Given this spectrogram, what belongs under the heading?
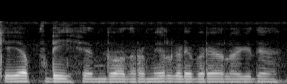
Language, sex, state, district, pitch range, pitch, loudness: Kannada, male, Karnataka, Koppal, 125-130 Hz, 125 Hz, -19 LUFS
